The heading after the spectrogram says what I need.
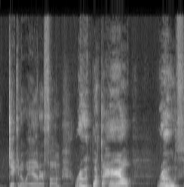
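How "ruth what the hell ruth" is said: furious, very loud, very high, drawn-out scream. Retelling a man yelling at Ruth, who ignores him on her phone, retelling a scream. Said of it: "And he's just screaming".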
